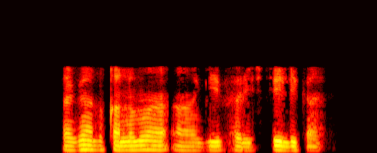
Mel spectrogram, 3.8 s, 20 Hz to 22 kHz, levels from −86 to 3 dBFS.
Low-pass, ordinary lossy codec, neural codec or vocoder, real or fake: 3.6 kHz; AAC, 16 kbps; none; real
